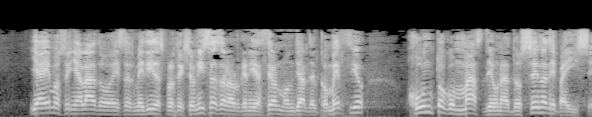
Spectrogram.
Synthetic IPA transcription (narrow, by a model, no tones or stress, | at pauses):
jaemosːeɲalaðoest̪azmeðið̞aspɾot̪ek̚θjonist̪asalaoɾɣaniθaθjonmũnd̪jald̪elkomeɾθjo | xunt̪okoŋmazd̪eunaðoθenaðepaises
